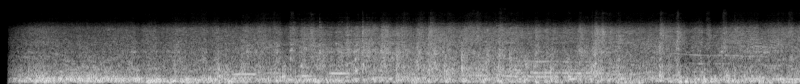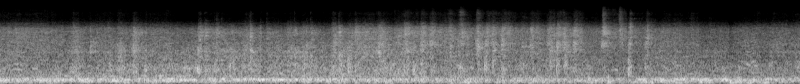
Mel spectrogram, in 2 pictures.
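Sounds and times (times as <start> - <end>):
train rumbling on track: 0.1 - 16.0
wheels clicking over rails: 1.6 - 14.9.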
